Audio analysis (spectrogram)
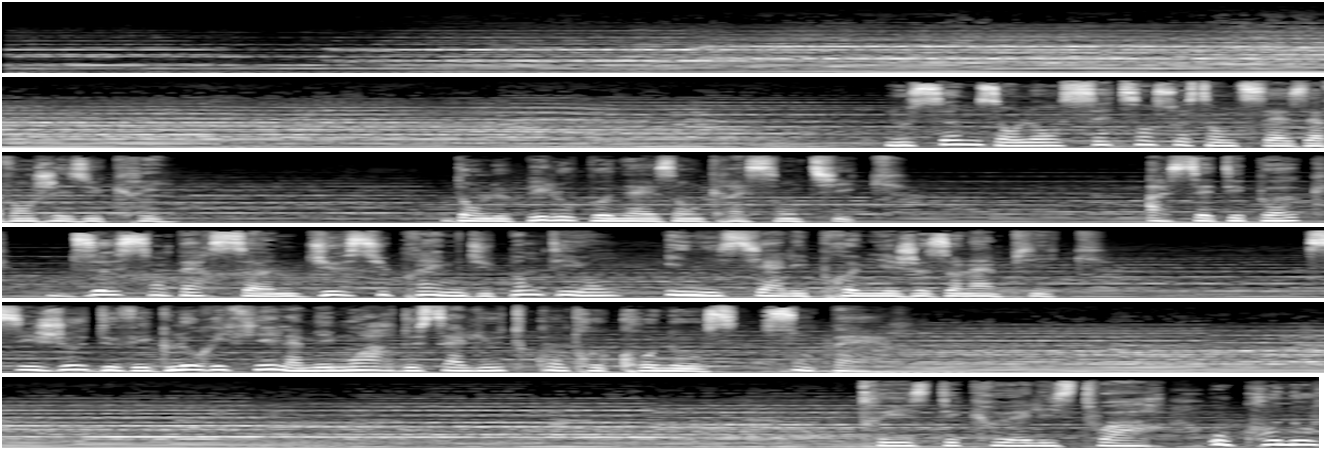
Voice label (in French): Narration; ZEUS ET LA FLAMME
